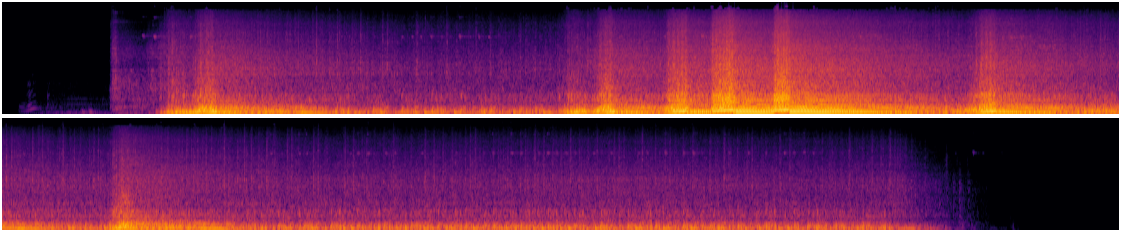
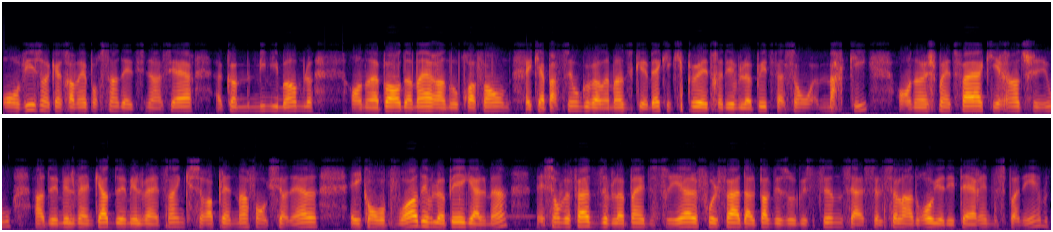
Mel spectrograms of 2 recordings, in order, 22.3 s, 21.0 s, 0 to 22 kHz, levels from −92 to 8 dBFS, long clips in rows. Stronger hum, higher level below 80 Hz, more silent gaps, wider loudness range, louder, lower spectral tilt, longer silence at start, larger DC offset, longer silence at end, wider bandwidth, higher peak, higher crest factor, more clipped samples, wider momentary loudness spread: neither; first, -30 dBFS vs -70 dBFS; neither; first, 19 LU vs 3 LU; first, -14 LUFS vs -23 LUFS; about the same, -8 dB/octave vs -8 dB/octave; first, 1.6 s vs 0 s; neither; first, 2.05 s vs 0.05 s; first, 13 kHz vs 5 kHz; about the same, 0 dBFS vs -2 dBFS; about the same, 16 dB vs 20 dB; neither; first, 21 LU vs 11 LU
